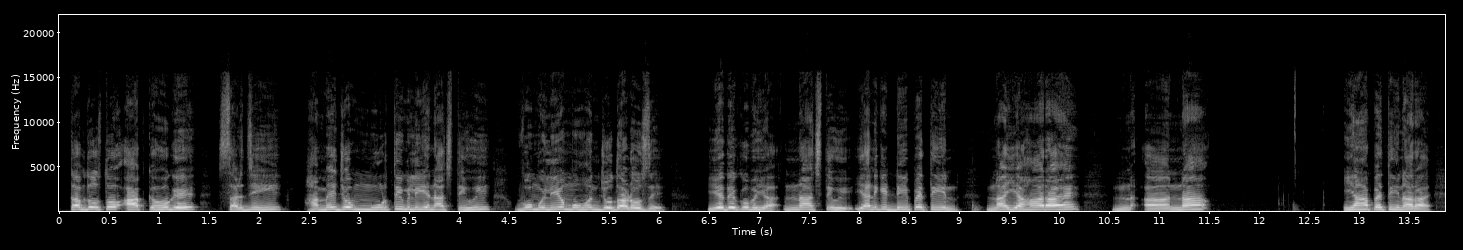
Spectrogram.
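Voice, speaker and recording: A man's voice: high-pitched, darkish tone, dry recording, studio quality. A man teaching an exam-prep lecture, asking questions and answering them himself, repeating key facts for his students. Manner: addresses students as friends and kids.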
